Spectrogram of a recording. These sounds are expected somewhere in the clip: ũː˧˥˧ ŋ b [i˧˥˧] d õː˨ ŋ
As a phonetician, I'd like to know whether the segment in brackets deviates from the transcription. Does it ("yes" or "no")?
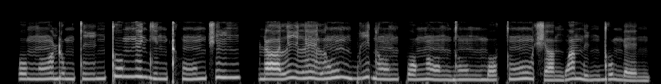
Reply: no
